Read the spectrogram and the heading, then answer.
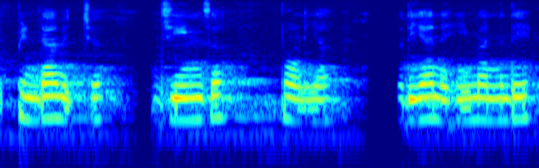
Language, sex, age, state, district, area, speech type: Punjabi, female, 18-30, Punjab, Fatehgarh Sahib, rural, spontaneous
